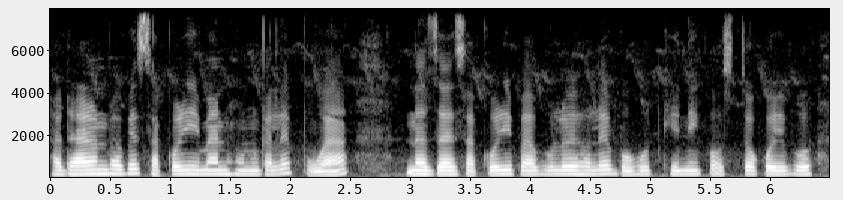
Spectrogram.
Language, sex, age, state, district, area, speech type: Assamese, female, 60+, Assam, Dibrugarh, rural, spontaneous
